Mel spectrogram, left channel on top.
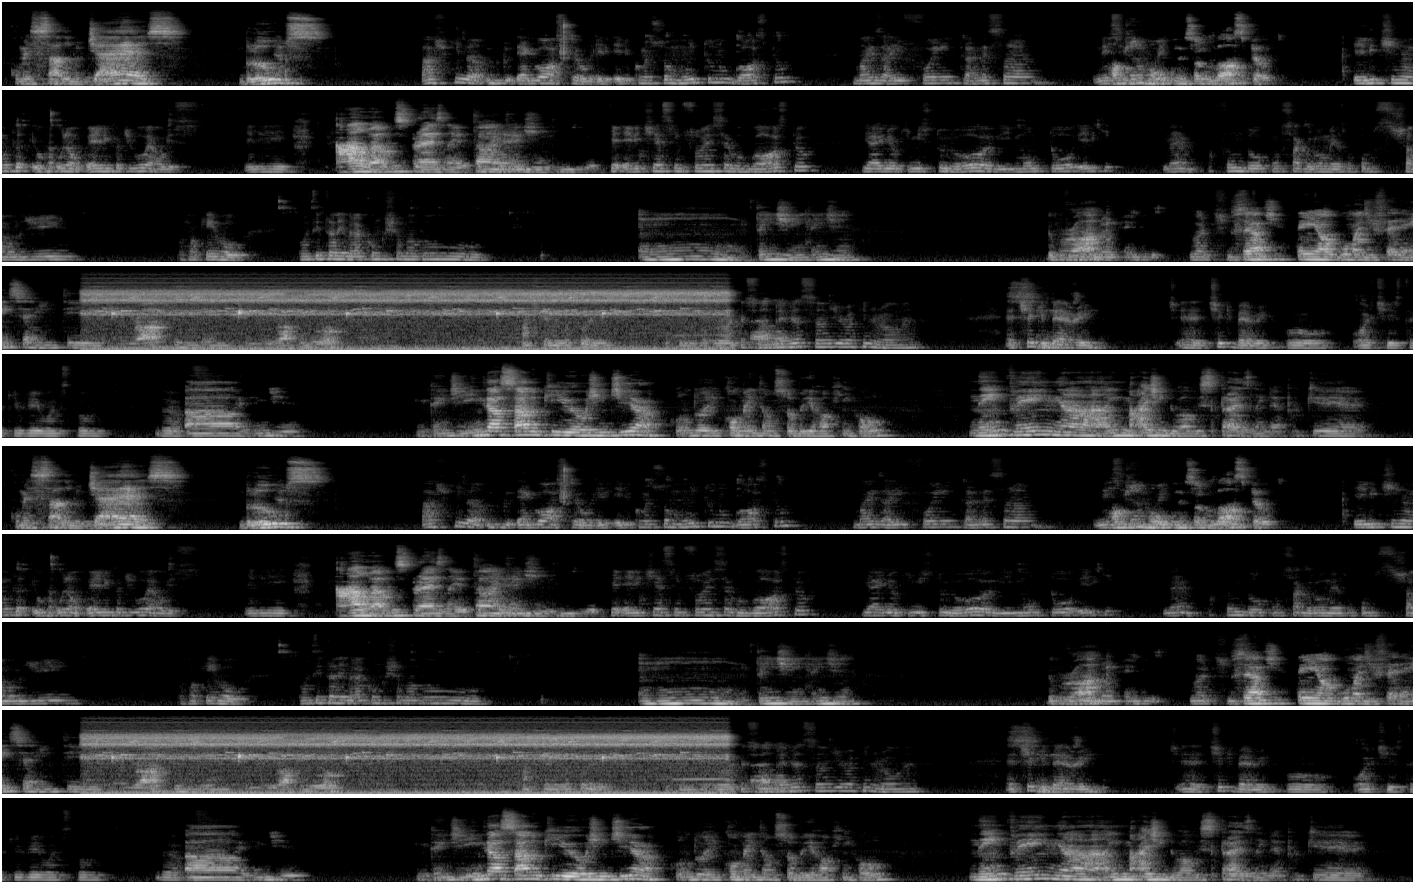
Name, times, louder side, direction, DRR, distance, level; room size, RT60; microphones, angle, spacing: voice 1, 0.1-1.8 2.4-3.2 11.1-12.7 17.4-20.1 34.6-36.8 38.8-39.5 40.5-45.8 49.8-50.2 52.4-52.8 58.3-59.5 60.6-65.3 66.1-70.1, right 1 dB, 25° left, 3.2 m, -25 dB
voice 2, 4.2-8.0 8.5-10.5 10.9-12.5 13.5-16.1 16.5-17.1 17.4-17.5 19.0-19.4 20.2-22.3 22.7-25.3 25.7-29.0 30.0-30.8 31.2-33.1 38.7-39.8 40.1-40.9 47.5-48.6 48.9-51.6 52.1-53.4 54.0-57.5 58.0-58.3, left 2 dB, 70° left, 1.3 m, -33 dB
sound 1, 43.1-49.6, right 2 dB, 5° right, 0.9 m, -20 dB
5.7 x 4.7 x 4.7 m
head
